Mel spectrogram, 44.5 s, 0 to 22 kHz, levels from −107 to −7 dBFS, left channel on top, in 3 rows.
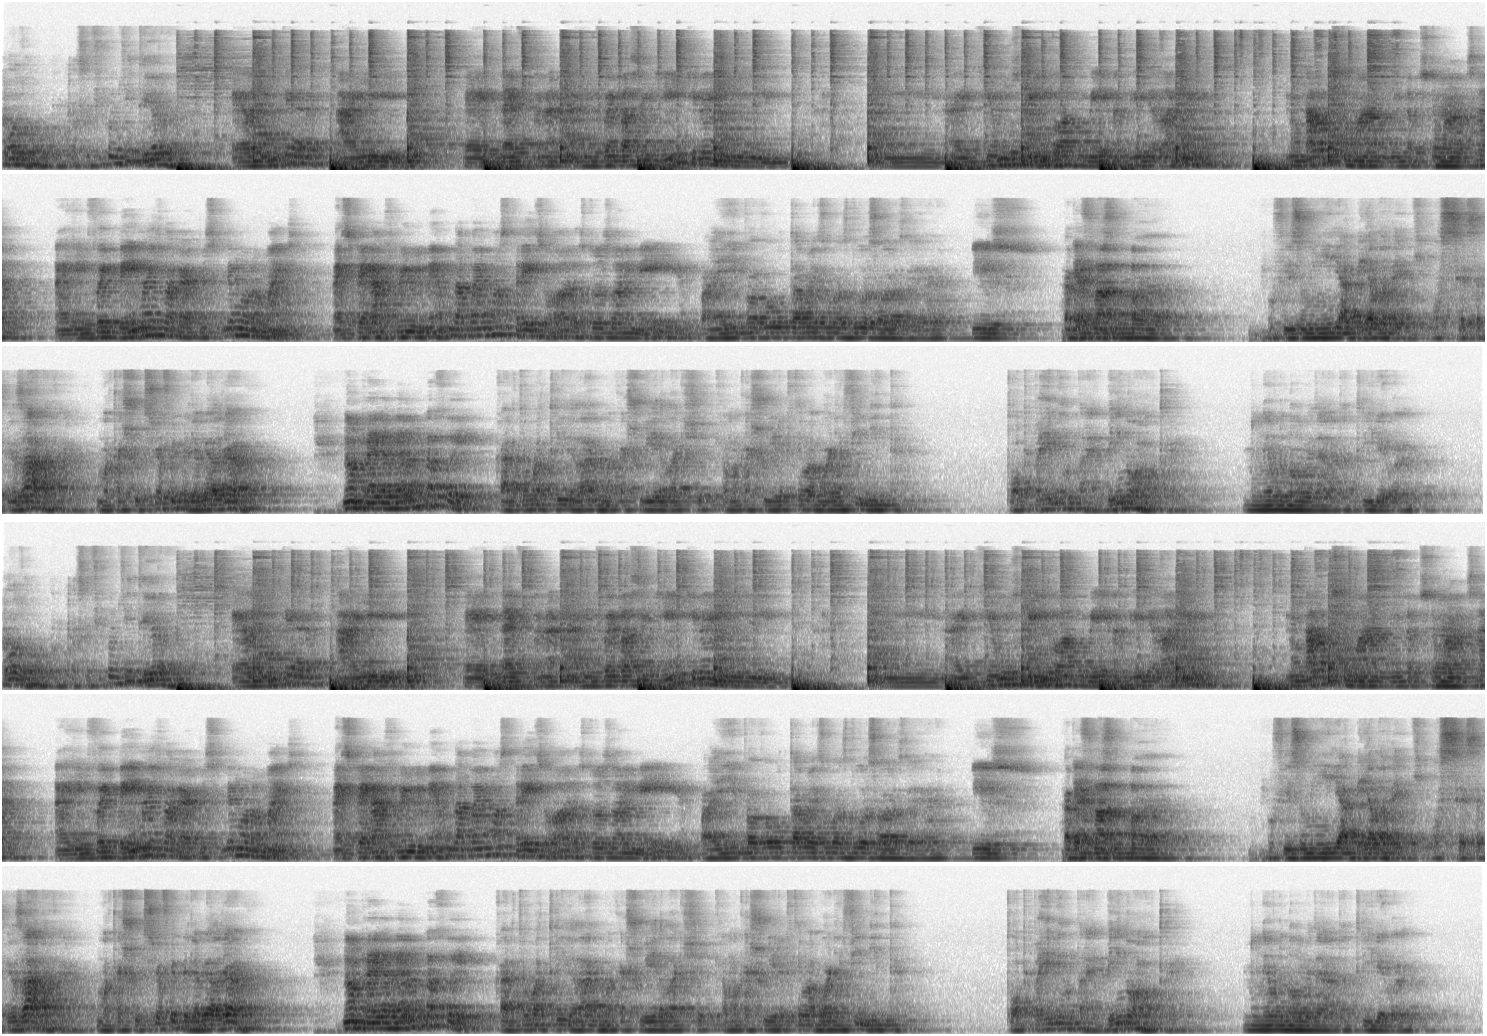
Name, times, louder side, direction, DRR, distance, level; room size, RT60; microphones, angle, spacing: voice 1, 0.0-1.8 14.3-14.6 18.4-18.7 21.8-24.2 25.4-26.5 27.5-32.1 34.6-38.7 39.7-41.4 42.1-43.8, equal, 50° right, -5 dB, 3.3 m, -28 dB
sound 1, 1.7-2.2 2.5-3.8 4.0-4.5 4.8-5.3 5.6-6.8 7.1-7.6 7.9-8.4 8.7-9.9 10.2-10.7 11.0-14.0, left 1 dB, 20° left, 1.6 m, -22 dB
voice 2, 2.3-4.1 4.6-7.9 8.6-12.1 12.7-14.9 15.4-17.8 18.1-21.7 24.5-25.1 25.5-26.3 27.4-27.5 32.8-34.3, equal, 10° right, -9 dB, 4.5 m, -27 dB
11.5 x 10.5 x 5.1 m, 1.1 s
head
